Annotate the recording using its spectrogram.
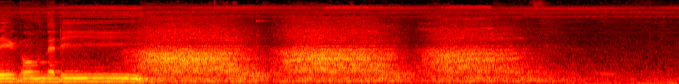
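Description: A monk's chanting voice holding a final note, then a gathered audience answering in unison three times, each call about two seconds long and the last one fading: the customary threefold 'sadhu' that closes a Buddhist sermon.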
